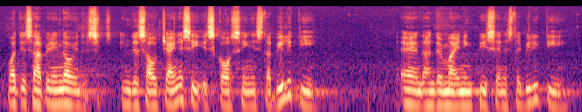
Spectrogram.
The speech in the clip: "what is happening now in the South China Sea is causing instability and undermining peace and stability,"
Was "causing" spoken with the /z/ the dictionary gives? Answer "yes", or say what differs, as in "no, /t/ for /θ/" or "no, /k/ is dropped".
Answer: no, /s/ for /z/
